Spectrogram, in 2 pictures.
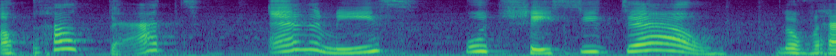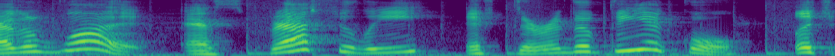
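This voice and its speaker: Over clear music in the background, a woman talks at a fairly slow pace with very wide pitch swings. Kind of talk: comedic game review narration. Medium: machinima. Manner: wry, sarcastic.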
